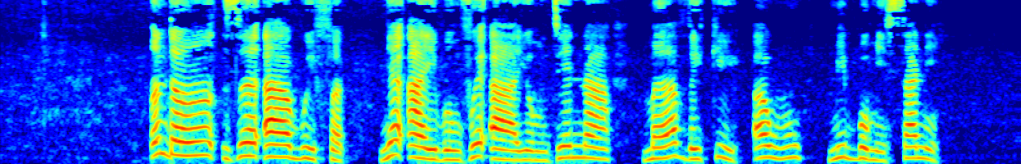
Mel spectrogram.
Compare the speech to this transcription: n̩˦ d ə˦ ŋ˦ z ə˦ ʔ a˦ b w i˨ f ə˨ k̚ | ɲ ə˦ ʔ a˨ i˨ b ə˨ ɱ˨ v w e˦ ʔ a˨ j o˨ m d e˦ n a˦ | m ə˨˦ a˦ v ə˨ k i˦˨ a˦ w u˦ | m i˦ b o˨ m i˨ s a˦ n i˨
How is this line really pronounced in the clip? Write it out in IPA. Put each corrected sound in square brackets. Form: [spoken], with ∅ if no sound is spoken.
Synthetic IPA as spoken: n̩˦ d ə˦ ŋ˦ z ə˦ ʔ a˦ b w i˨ f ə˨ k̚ | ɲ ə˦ ʔ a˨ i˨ b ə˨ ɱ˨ v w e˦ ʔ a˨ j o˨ m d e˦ n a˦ | m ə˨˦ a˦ v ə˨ k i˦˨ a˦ w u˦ | m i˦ b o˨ m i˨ s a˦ n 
